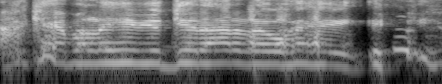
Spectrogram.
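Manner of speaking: very high, shrill, very loud yelling. Retelling a phone video about traffic: imitating own yelling. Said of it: "yelling into my phone".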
